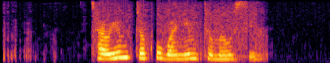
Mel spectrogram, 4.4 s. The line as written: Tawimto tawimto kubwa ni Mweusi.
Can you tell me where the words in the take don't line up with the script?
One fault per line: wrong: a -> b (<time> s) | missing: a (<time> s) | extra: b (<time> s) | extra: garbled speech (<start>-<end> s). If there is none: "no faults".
missing: tawimto (1.9 s)
extra: Mto (2.5 s)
